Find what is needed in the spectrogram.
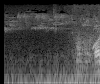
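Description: Birds chirping in the background over a low steady rumble; a man starts speaking near the end.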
